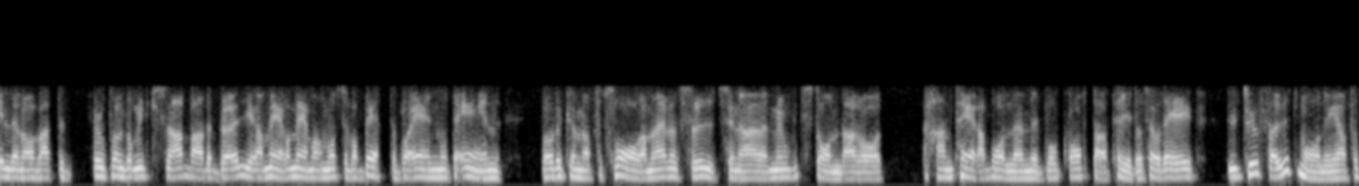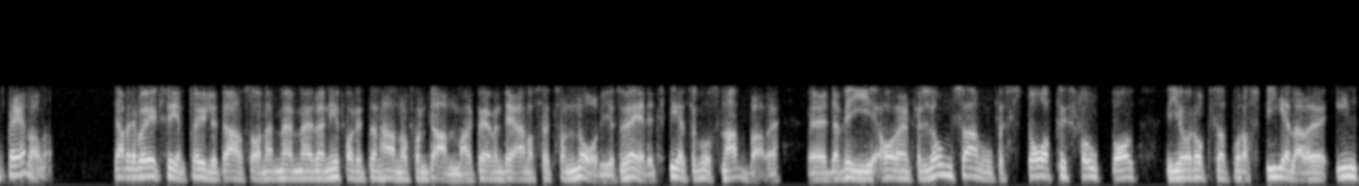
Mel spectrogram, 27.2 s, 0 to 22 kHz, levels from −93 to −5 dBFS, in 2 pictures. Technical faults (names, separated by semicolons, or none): tandem speech coding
